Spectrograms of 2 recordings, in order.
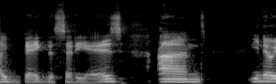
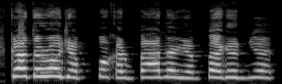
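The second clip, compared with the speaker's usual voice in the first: mock furious shout, much higher and louder, Irish; irate tram driver; 8 dB louder than usual. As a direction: bellow at the blocking car like a raging Dublin driver.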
